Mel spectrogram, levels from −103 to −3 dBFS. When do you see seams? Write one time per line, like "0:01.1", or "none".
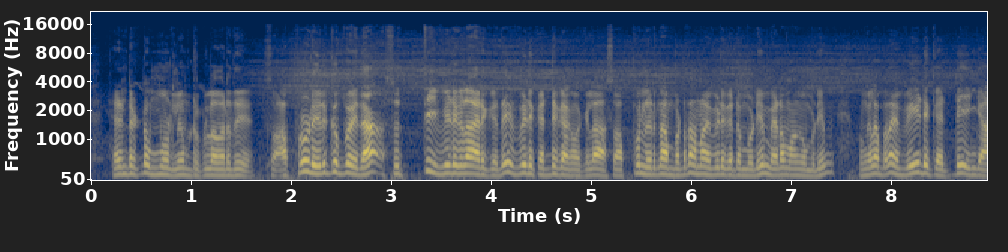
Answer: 0:01.7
